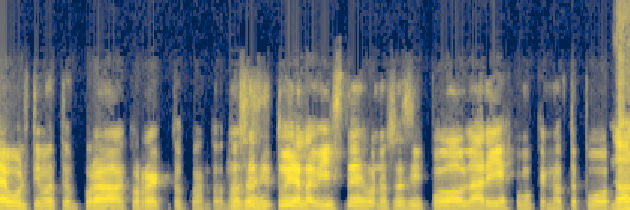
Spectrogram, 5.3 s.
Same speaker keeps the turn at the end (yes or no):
no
